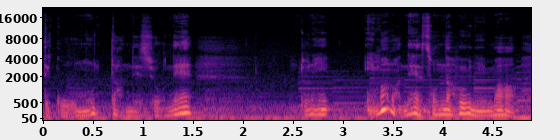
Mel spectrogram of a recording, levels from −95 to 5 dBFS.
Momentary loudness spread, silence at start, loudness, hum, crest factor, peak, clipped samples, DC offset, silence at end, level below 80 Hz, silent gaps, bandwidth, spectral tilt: 23 LU; 0 s; -30 LUFS; none; 20 dB; -10 dBFS; under 0.1%; under 0.1%; 0 s; -46 dBFS; none; 17.5 kHz; -8 dB/octave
